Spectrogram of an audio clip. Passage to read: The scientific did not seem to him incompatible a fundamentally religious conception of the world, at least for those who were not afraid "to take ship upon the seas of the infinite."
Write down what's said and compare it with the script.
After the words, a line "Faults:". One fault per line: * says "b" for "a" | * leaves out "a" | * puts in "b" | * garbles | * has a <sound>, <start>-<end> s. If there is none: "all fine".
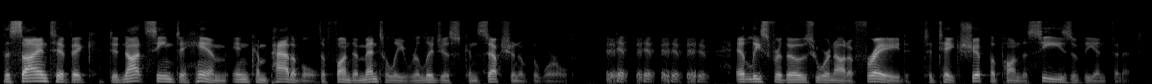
The scientific did not seem to him incompatible a fundamentally religious conception of the world, at least for those who were not afraid "to take ship upon the seas of the infinite."
Faults:
* has a laugh, 6.1-7.1 s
